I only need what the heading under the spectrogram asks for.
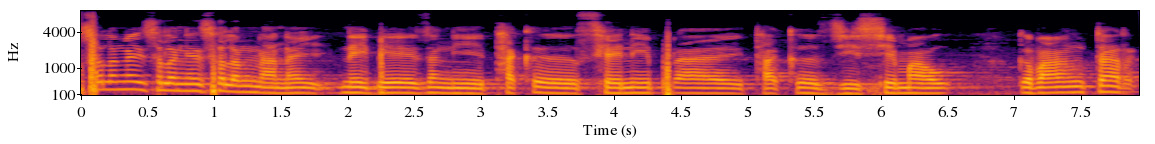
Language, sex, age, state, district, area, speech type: Bodo, male, 60+, Assam, Chirang, urban, spontaneous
